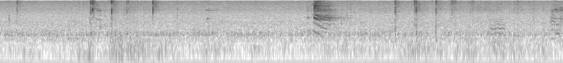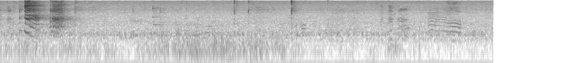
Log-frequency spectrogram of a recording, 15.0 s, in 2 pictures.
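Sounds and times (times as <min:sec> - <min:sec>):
harsh downward bird calls: 0:04.1 - 0:04.6, 0:07.4 - 0:08.5.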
